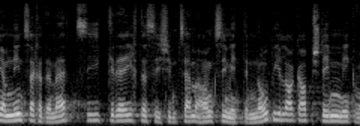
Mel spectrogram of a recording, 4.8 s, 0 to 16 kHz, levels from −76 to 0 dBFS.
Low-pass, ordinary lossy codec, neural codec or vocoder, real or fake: 14.4 kHz; MP3, 64 kbps; none; real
